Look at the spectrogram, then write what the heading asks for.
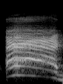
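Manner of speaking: loud, high imitated yelp; sudden cartoonish cry of pain; mock pain scream. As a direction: scream out as if hit, hammed up. Imitating Bert shot in leg.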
